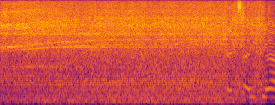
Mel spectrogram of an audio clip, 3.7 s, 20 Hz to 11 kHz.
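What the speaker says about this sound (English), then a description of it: "The F-35 jet, the world's most advanced and costly warplane." An F-35 jet engine roars loud and steady aboard a British aircraft carrier at sea, a broad continuous whine and rumble with a high tone gliding upward near the end.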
